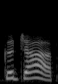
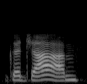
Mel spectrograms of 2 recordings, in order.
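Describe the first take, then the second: First: It is said in a positive, sincere tone. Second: It is said in a negative, insincere tone. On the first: The praise is meant sincerely. "that's a positive" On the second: The praise is not meant sincerely. "that could be a negative"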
